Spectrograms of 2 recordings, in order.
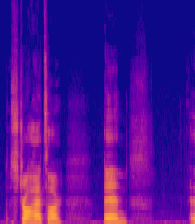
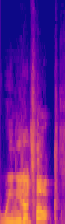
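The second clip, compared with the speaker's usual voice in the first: mock angry; 6 semitones higher than usual.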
